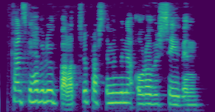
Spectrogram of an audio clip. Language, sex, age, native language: Icelandic, female, 16, Polish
